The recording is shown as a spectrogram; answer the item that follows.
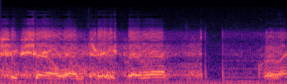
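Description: Air traffic control radio transmission: a voice over an airband radio, thin and narrow-band, addressing an aircraft by callsign and breaking off about a second in.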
